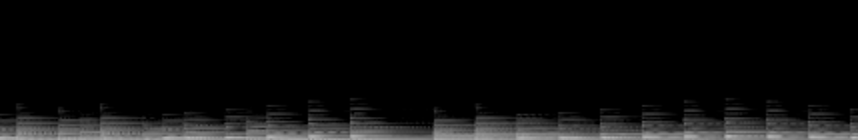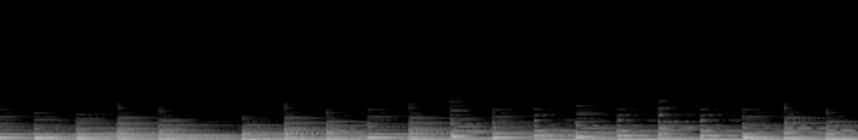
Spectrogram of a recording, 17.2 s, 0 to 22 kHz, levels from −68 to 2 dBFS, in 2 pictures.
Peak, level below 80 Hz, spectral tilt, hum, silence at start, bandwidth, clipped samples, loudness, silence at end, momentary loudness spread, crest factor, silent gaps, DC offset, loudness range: -12 dBFS; -52 dBFS; -8.5 dB/octave; none; 0 s; 6.8 kHz; under 0.1%; -28 LUFS; 0 s; 3 LU; 16 dB; none; under 0.1%; 1 LU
